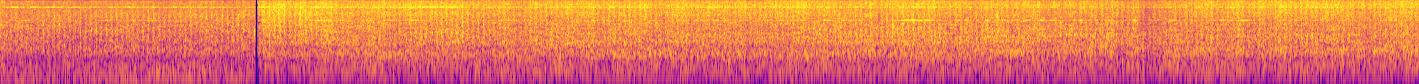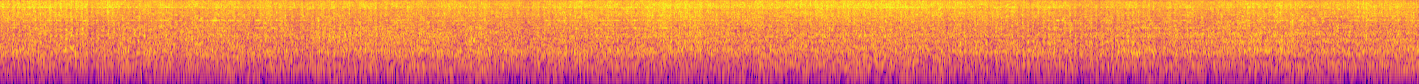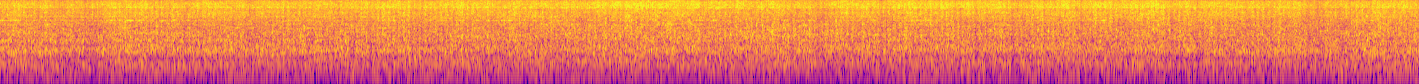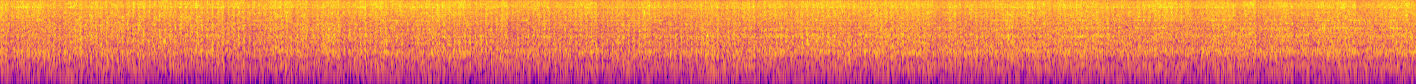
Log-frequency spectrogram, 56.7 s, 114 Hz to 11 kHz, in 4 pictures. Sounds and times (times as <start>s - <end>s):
Helicopter: 0.0s - 56.7s.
